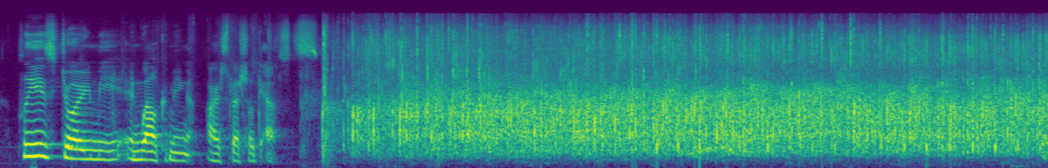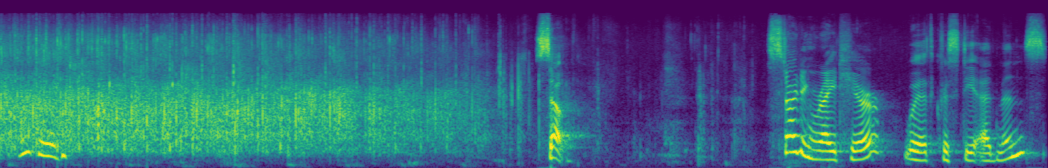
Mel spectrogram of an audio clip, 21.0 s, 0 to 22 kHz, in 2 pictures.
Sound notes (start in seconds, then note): 3.6 audience applauding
